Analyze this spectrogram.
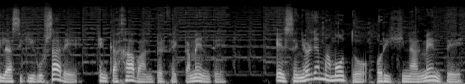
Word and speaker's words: Ikigusare: El sonido de esta expresión es Ikigusare, aunque se escribe diferente al nombre oficial del grupo.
